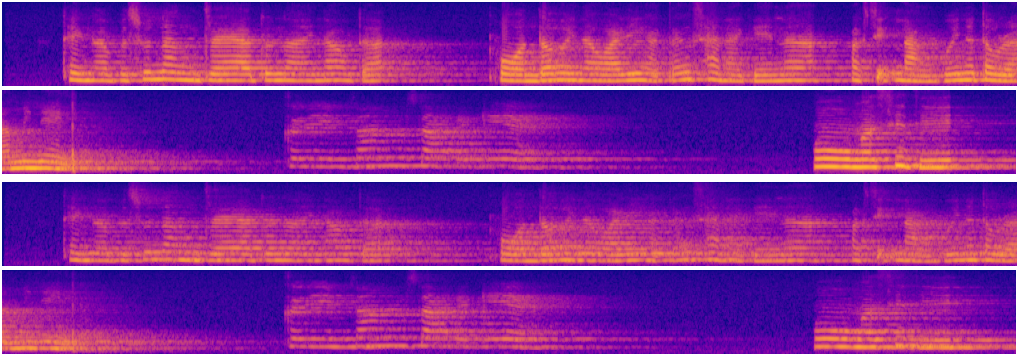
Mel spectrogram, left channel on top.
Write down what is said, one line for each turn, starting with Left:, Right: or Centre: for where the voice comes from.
Left: ꯊꯦꯡꯅꯕꯁꯨ ꯅꯪꯗ꯭ꯔꯦ ꯑꯗꯨꯅ ꯏꯅꯥꯎꯗ ꯐꯣꯟꯗ ꯑꯣꯏꯅ ꯋꯥꯔꯤ ꯉꯥꯛꯇꯪ ꯁꯥꯟꯅꯒꯦꯅ ꯍꯛꯆꯤ ꯂꯥꯡꯕ ꯑꯣꯏꯅ ꯇꯧꯔ ꯉꯃꯤꯅꯦ
Right: ꯀꯔꯤ ꯌꯦꯟꯁꯥꯡ ꯆꯥꯔꯒꯦ
Left: ꯑꯣ ꯉꯁꯤꯗꯤ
